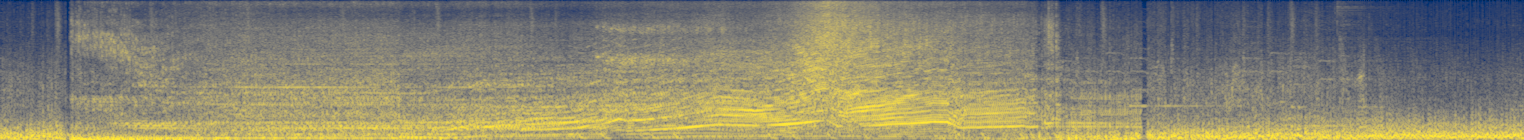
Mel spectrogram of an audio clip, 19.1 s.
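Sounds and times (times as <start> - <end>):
car engine accelerating hard: 0.9 - 14.3.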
